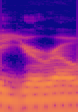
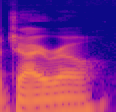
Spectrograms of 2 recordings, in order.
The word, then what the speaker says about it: gyro: like it's like like where you say euro or or uh gyro you know there's like two yeah yeah the real people say euro and like all the americans say gyro be funny if we're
